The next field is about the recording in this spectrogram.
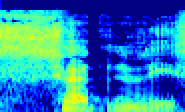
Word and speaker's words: certainly: Yes, certainly, sir. Yes, certainly, sir. Certainly. Yes, certainly, sir. Alors, accent tombe sou premier syllabe la. Yes, certainly, sir. Oui, certainement, monsieur. Alors, nan mou sir, qui écrit S-I-R, ça veut dire monsieur.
